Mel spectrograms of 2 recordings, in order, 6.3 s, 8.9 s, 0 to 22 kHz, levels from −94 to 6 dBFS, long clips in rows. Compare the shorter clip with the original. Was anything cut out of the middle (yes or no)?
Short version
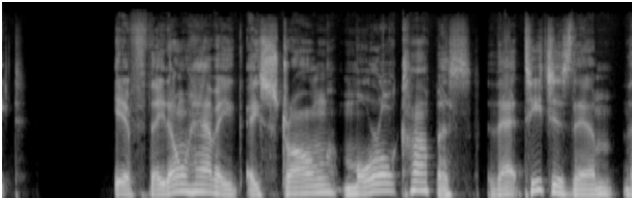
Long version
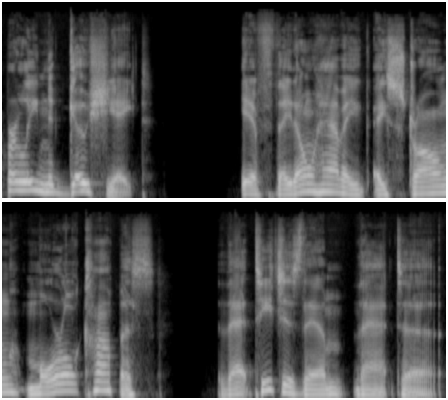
yes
